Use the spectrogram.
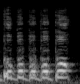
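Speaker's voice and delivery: quick string of boops; playful sound effect of scurrying off; imitated boop sounds. Storyteller going straight to the back, playful boops.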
